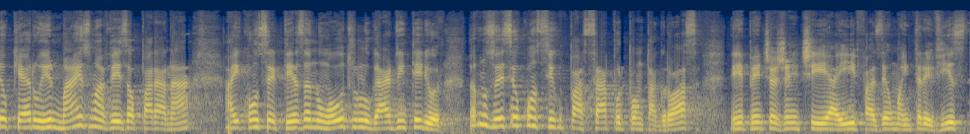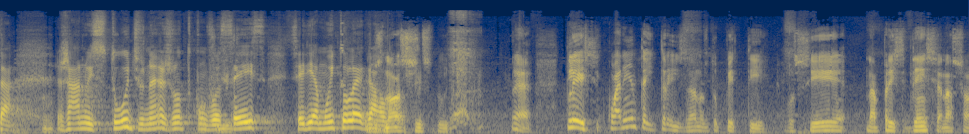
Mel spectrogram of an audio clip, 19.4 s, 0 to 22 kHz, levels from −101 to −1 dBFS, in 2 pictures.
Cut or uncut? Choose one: uncut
